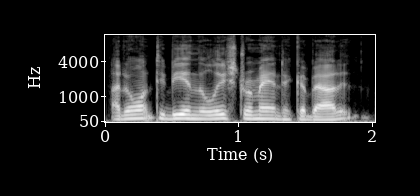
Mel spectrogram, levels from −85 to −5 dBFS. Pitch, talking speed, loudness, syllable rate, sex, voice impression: 140 Hz, 325 wpm, -15 LUFS, 7.8 syllables/s, male, masculine, adult-like, slightly thick, powerful, bright, raspy, cool, friendly, reassuring, wild, lively, slightly strict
